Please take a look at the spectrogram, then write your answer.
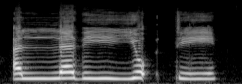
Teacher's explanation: کلمت یؤتی میں یہاں حمزہ ہے, حمزہ کی ادائیگی حلق کے نیچے والے حصے سے ہے تو ہم اسے وہیں سے پڑھیں گے.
